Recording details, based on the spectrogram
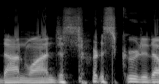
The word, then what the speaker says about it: Don Juan: But in the case of Byron and Don Juan, it is Don Juan. We have to pronounce it that way because Byron was writing poetry and it was in meter, and the meter and the rhythms and the rhymes don't work if you say Don Juan.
